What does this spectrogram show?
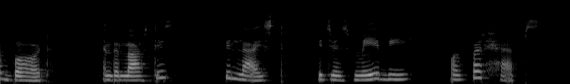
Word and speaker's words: vielleicht: In German, it is pronounced as V. In English, we pronounce it as V, but in German, V is pronounced as V and it has the sound of F.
